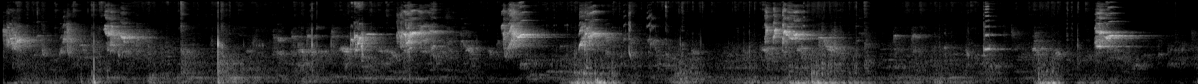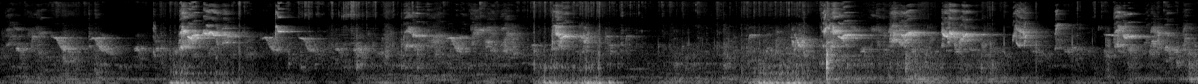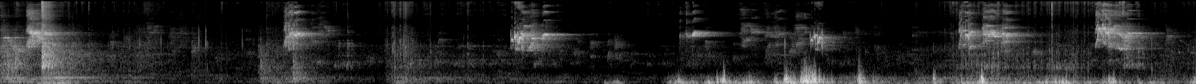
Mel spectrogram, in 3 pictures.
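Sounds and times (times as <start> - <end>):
small birds chirping: 0.0 - 35.9
wings fluttering: 13.6 - 22.2, 31.1 - 35.9.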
